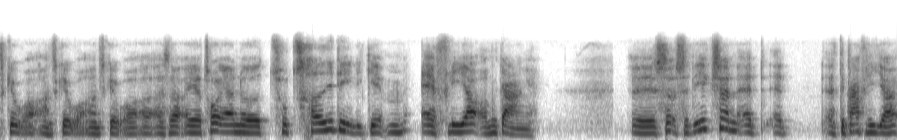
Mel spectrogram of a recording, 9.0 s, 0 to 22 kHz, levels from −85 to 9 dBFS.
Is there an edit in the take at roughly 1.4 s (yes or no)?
no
